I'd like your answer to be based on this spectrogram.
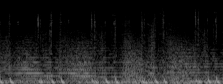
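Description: Horses gallop through a Mount & Blade II: Bannerlord battle, a quick, rhythmic clatter of hooves that stays moderately loud and continuous with no talking.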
